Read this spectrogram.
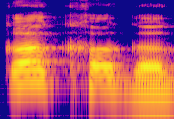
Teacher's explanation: क वर्ग क ख ग घ या कंठ से बोले जाते हैं, मतलब कंठ मतलब गले से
